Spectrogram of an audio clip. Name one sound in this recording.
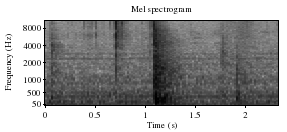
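A phone is set down on a wooden surface with a knock.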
